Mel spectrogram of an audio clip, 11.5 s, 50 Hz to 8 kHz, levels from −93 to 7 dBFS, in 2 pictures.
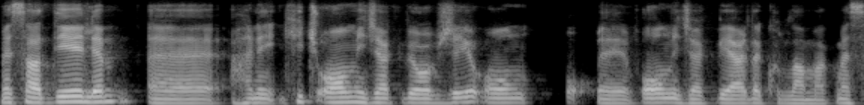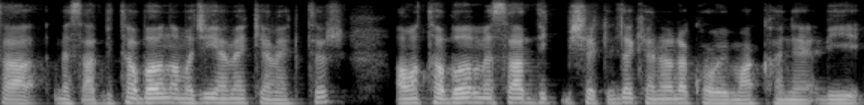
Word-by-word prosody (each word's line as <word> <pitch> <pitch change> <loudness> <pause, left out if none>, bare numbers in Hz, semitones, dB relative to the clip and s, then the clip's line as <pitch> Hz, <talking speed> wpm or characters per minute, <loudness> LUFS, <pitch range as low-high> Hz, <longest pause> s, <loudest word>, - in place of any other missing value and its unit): mesela 130 0 +4
diyelim, 155 +1 +6
eee, 110 -1 -1
hani, 120 +2 -2
hiç 155 +1 -2
olmayacak 135 -2 +2
bir 125 - 0
objeyi 120 +4 +1
ol 125 -2 -2 0.2
o - - -9
eee, 110 -2 -3
olmayacak 120 -3 0
bir 120 - -1
yerde 110 0 +2
kullanmak. 100 -2 -5
Mesela 110 -2 0
mesela 105 -2 -4
bir 115 - -11
tabağın 125 +2 +4
amacı 125 0 -1
yemek 120 -1 -2
yemektir. 115 +8 -6 0.3
Ama 120 +2 +2
tabağı 125 +1 +3
mesela 125 -1 +1
dik 125 -1 -8
bir - - -7
şekilde 115 +2 -1
kenara 115 -2 -2
koymak, 105 0 -3
hani, 105 -1 -4
bir 105 -1 -4
120 Hz, 165 wpm, -26 LUFS, 110-130 Hz, 0.3 s, diyelim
